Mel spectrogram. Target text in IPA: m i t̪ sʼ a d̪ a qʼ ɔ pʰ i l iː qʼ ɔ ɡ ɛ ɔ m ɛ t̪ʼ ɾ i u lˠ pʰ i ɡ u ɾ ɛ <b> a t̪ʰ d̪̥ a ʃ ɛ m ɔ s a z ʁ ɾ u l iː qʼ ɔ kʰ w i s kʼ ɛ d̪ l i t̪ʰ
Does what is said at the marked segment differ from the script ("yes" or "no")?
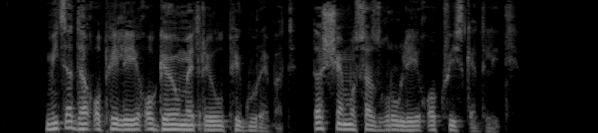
no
